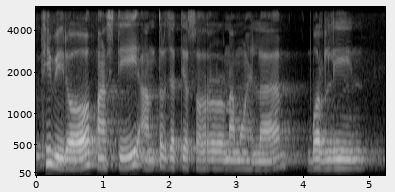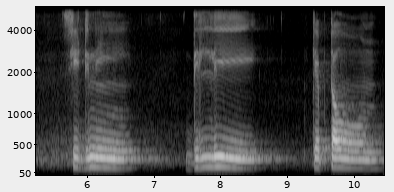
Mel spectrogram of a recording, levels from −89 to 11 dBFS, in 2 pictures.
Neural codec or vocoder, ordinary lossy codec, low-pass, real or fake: none; none; 5.4 kHz; real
